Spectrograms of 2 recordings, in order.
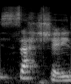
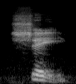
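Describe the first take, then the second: First: The stress is on the first syllable. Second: The stress is on the second syllable. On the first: This is the British pronunciation. "the stress is there on the first syllable" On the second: This is the American pronunciation. "The the stress falls on the shay"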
